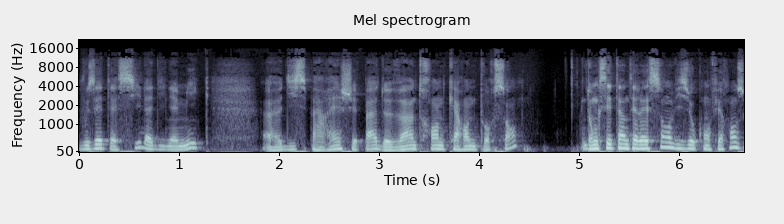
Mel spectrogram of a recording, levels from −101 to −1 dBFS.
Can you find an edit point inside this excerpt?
no; 0 cuts

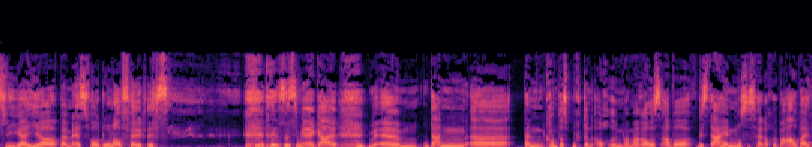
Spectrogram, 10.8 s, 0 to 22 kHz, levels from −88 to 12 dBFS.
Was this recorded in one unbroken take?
yes; 0 cuts

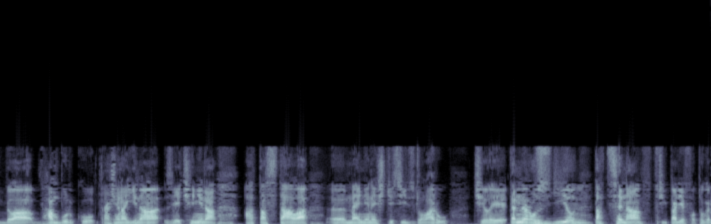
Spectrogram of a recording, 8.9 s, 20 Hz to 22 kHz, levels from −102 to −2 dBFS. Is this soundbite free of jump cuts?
yes; 0 cuts

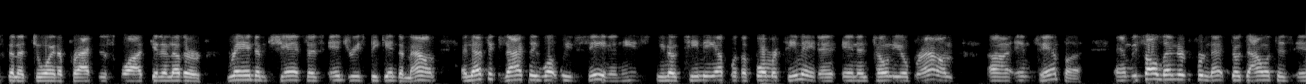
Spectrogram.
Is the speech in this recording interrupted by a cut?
no; 0 cuts

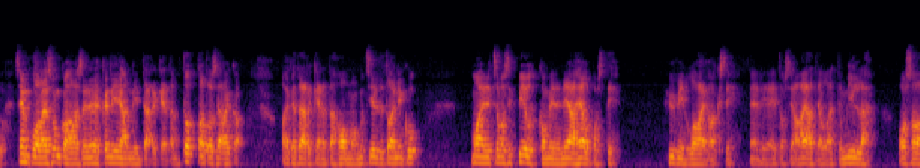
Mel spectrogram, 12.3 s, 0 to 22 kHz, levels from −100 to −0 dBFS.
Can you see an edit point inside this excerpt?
yes; 1 cut; at 2.4 s

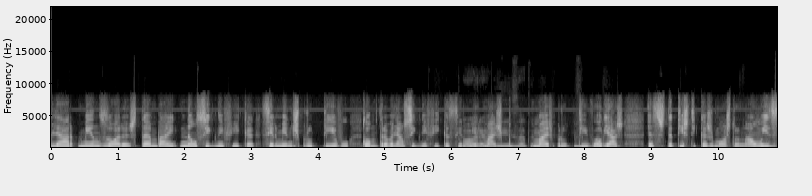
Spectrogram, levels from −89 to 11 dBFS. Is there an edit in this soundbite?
yes; 3 cuts; at 3.1 s, 4.6 s, 5.3 s

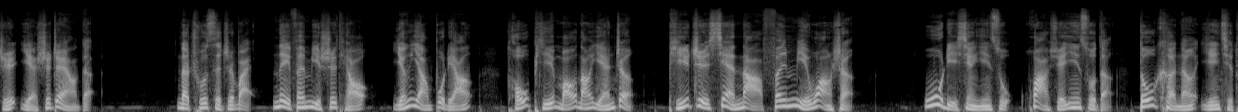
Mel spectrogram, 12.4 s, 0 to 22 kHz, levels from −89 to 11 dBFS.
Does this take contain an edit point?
no; 0 cuts

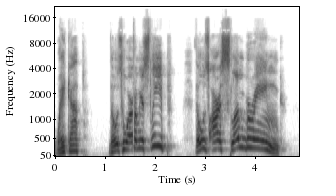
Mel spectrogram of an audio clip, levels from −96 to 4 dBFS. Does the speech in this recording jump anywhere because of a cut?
yes; 2 cuts; at 1.5 s, 3.1 s

